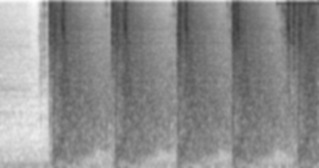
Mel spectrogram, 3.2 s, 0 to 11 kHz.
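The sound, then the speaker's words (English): Five .410 shotgun shells fired rapidly in an enclosed space: five loud, sharp blasts at an even pace about half a second apart, each one trailing off just as the next hits. “The thunderous noise of 5 PDX.410 shotgun shells being fired in a couple of seconds is bad under normal conditions.”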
